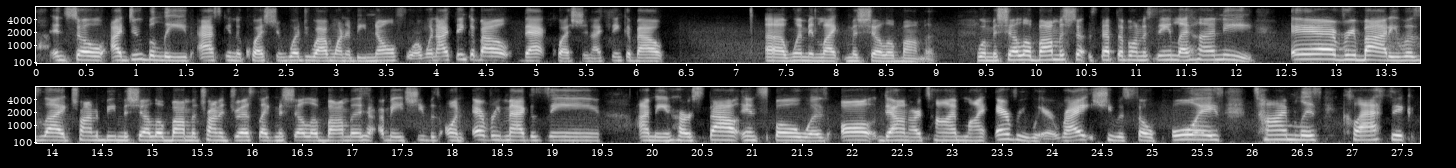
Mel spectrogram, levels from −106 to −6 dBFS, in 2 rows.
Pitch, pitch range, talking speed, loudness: 200 Hz, 190-225 Hz, 175 wpm, -23 LUFS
